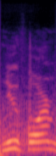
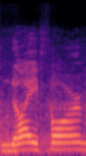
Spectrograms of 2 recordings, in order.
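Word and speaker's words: Neuform: Powering it up front is the uh what we would say is new form. It's noi form is the proper pronunciation of it.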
